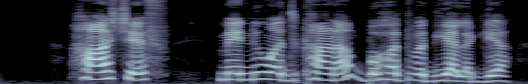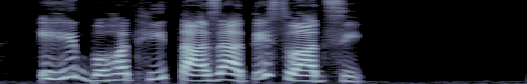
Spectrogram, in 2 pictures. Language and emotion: Punjabi, happy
